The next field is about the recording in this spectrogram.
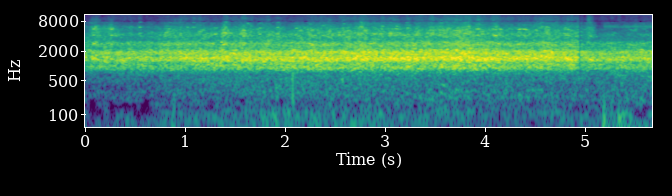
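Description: A huge flock of teal ducks, said to number about 100,000 birds, calls in a dense and continuous chorus. Countless overlapping calls merge into a loud, steady roar that holds an even level throughout, with no voices.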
